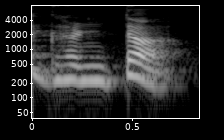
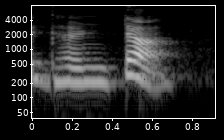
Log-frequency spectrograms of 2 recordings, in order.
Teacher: इसमें ण आधा है। इसे हम ण के रूप में पढ़ेंगे। अब उसका साउंड थोड़ा न जैसे आता है। जैसे घंटा। अब ये आता है ट वर्ग के अंतर्गत।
